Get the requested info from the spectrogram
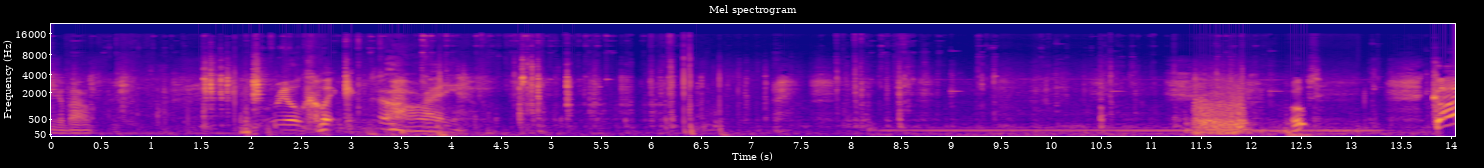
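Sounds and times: steady low hum: 0.0 - 14.0
keys jangling: 0.2 - 14.0
car engine cranking and starting: 1.0 - 14.0.

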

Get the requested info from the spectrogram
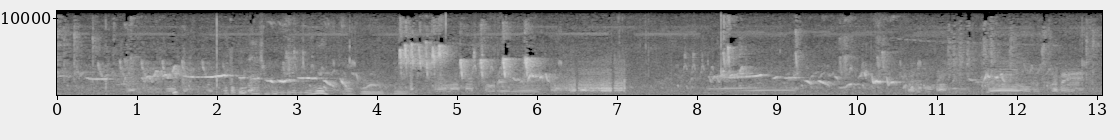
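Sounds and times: sliding bird calls: 0.0 - 13.0.

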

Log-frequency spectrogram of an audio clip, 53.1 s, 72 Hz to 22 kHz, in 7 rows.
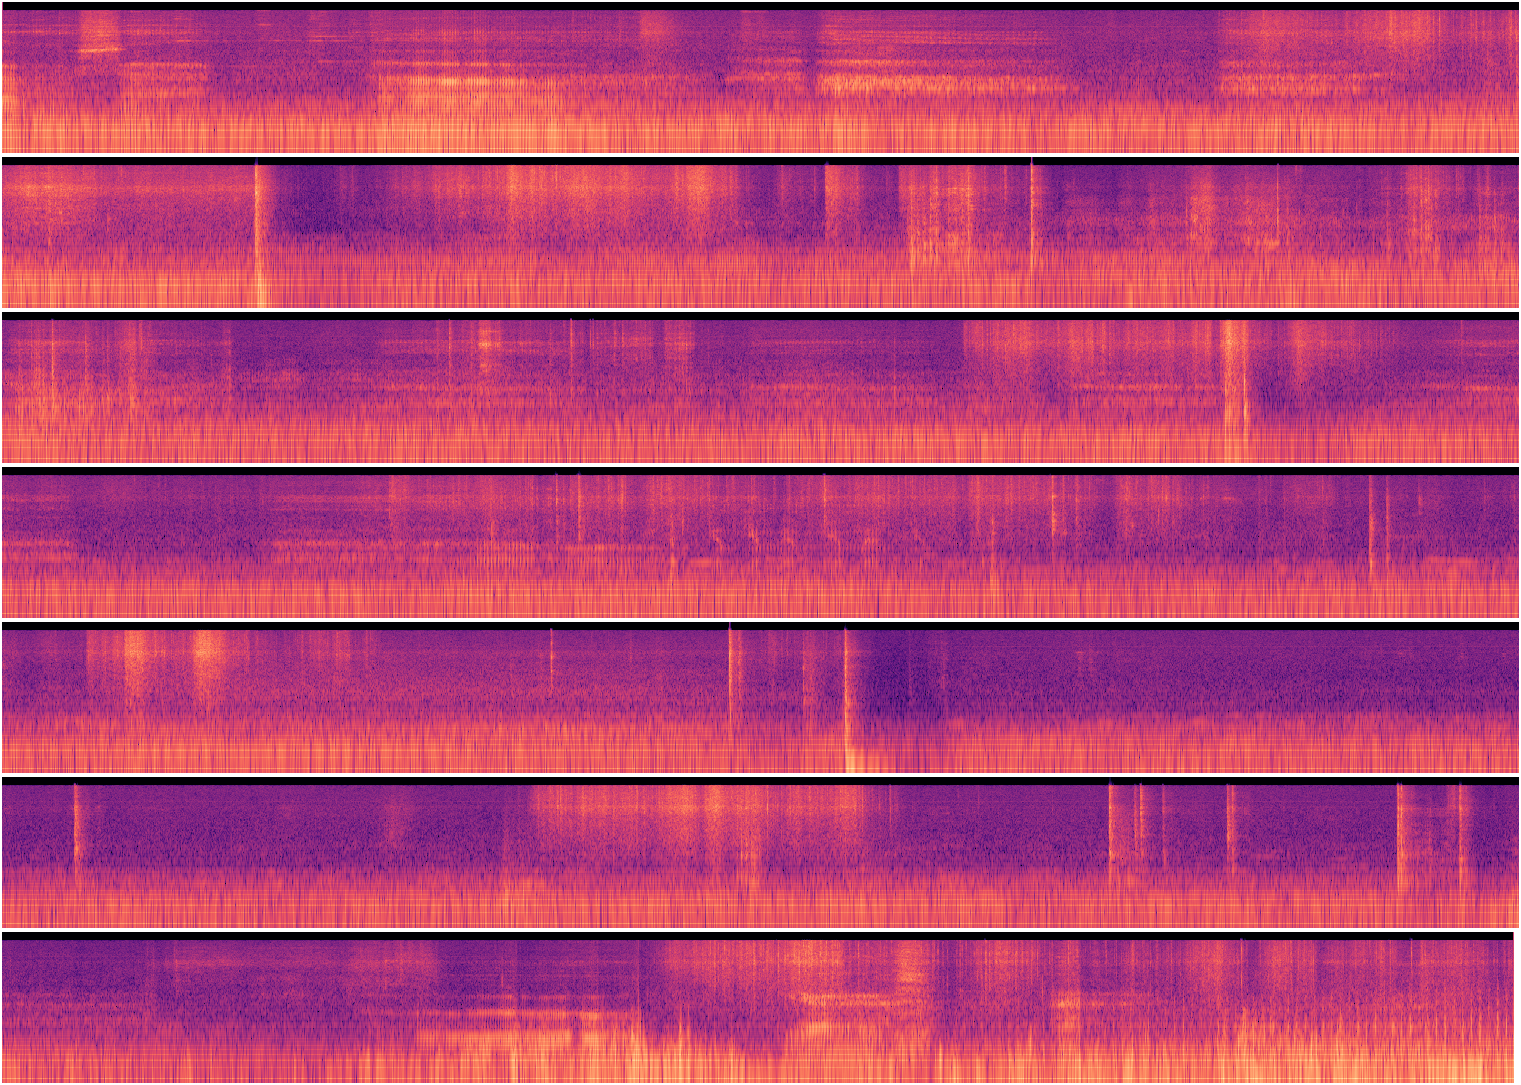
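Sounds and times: low hum of shop ambience: 0.0 - 53.0.

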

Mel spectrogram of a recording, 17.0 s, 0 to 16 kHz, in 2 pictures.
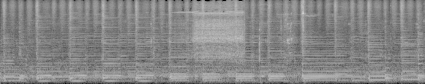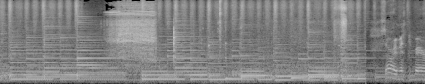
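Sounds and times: acoustic guitar background music: 0.0 - 17.0.

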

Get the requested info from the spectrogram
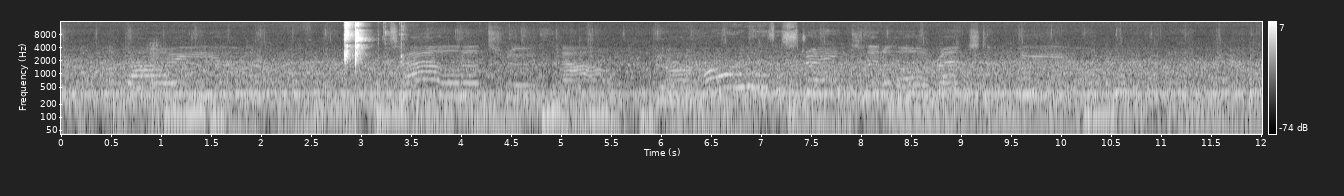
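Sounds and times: background music: 0.0 - 12.0
pet-training clicker snapping: 2.8 - 3.5.

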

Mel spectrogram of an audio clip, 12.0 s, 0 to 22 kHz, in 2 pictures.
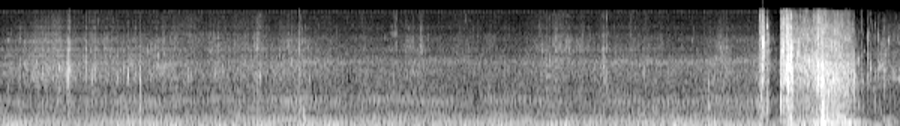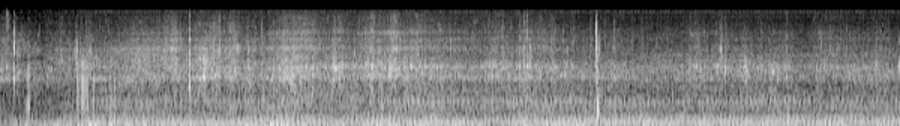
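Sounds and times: low engine hum: 0.0 - 12.0
hull slapping through waves: 3.5 - 12.0.

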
